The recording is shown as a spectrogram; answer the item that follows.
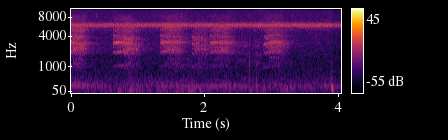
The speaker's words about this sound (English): Two woodpeckers. There's a third.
